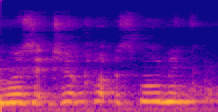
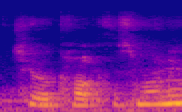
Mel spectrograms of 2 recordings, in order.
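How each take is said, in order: First: Musing aloud, pitch lifting on morning; asking herself, doubtful; unsure self-question. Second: Said in the usual way. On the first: Real, not acted. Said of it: "Can't remember".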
